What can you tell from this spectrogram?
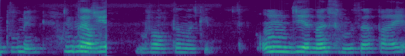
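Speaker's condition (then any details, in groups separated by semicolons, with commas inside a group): Spastic diplegic cerebral palsy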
